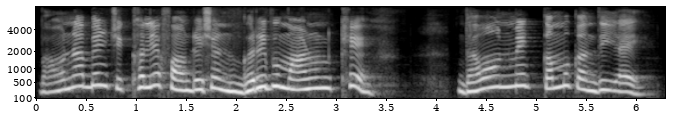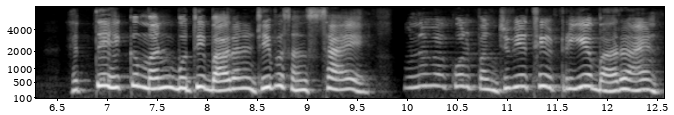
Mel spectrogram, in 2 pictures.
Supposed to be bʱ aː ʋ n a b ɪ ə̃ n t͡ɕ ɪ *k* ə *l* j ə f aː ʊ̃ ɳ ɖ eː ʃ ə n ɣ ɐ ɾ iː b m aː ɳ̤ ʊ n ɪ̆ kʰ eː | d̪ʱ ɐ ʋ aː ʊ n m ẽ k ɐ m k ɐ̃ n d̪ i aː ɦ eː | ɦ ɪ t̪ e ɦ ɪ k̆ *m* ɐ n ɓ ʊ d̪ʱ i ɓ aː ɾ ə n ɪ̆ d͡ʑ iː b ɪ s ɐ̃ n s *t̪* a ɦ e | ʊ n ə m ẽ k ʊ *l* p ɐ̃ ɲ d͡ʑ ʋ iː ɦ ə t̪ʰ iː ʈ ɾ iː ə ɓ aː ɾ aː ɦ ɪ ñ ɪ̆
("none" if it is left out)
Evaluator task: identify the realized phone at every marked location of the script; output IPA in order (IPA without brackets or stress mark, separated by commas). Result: kʰ, l, m, t̪ʰ, l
